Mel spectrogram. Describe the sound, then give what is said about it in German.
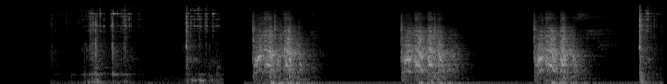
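A short jingle for the show Schrauberzeit built from sound effects: a few bursts of jangling keys, then an engine cranks to life, settles into a low idle and roars through three loud revs. “Hier kommt der Jingle, es geht los.”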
